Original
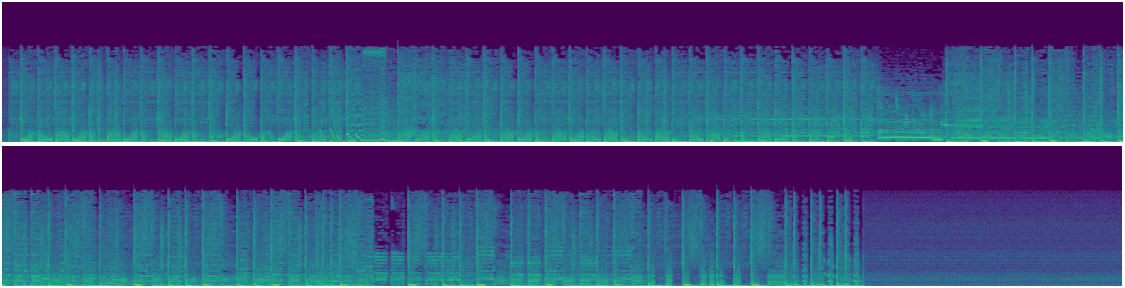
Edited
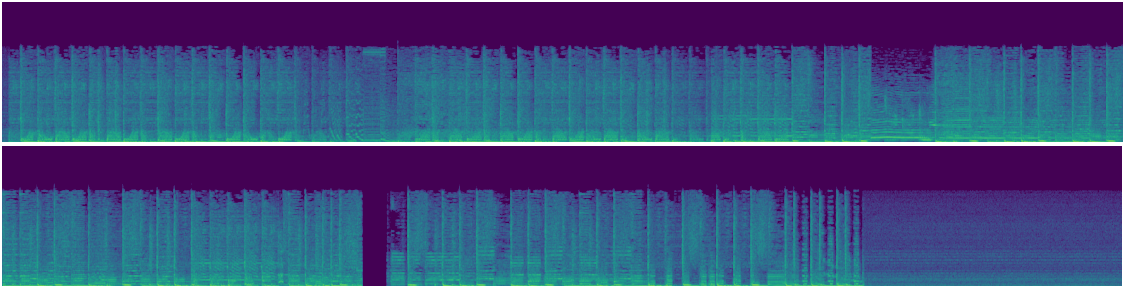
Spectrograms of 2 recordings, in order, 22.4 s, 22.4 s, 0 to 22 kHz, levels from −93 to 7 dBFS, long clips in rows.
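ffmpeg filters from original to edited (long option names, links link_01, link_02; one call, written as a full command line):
ffmpeg -i in.wav -filter_complex "[0:a]asplit=10[link_01][link_02][link_03][link_04][link_05][link_06][link_07][link_08][link_09][link_10];[link_01]atrim=end=2.932[link_11];[link_02]atrim=start=2.928:end=4.132,asetpts=PTS-STARTPTS,volume=-7.5dB[link_12];[link_03]atrim=start=4.128:end=7.09,asetpts=PTS-STARTPTS,afade=type=out:start_time=2.292:duration=0.67:silence=0.251189[link_13];[link_04]atrim=start=7.09:end=7.912,asetpts=PTS-STARTPTS,afade=type=in:duration=0.004:curve=hsin:silence=0.251189[link_14];[link_05]atrim=start=13.238:end=14.022[link_15];[link_06]atrim=start=8.798:end=13.242[link_16];[link_07]atrim=start=7.908:end=8.802[link_17];[link_08]atrim=start=14.018:end=14.81,asetpts=PTS-STARTPTS,afade=type=out:start_time=0.788:duration=0.004:curve=hsin[link_18];[link_09]atrim=start=14.81:end=15.06,asetpts=PTS-STARTPTS,volume=0[link_19];[link_10]atrim=start=15.06,asetpts=PTS-STARTPTS,afade=type=in:duration=0.004:curve=hsin[link_20];[link_11][link_12]acrossfade=duration=0.004:curve1=hsin:curve2=hsin[link_21];[link_13][link_14]concat=n=2:v=0:a=1[link_22];[link_21][link_22]acrossfade=duration=0.004:curve1=hsin:curve2=hsin[link_23];[link_23][link_15]acrossfade=duration=0.004:curve1=hsin:curve2=hsin[link_24];[link_24][link_16]acrossfade=duration=0.004:curve1=hsin:curve2=hsin[link_25];[link_25][link_17]acrossfade=duration=0.004:curve1=hsin:curve2=hsin[link_26];[link_18][link_19][link_20]concat=n=3:v=0:a=1[link_27];[link_26][link_27]acrossfade=duration=0.004:curve1=hsin:curve2=hsin" out.wav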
